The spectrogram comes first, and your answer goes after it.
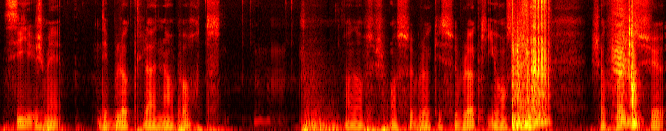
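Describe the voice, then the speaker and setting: A man's voice: on the low side, fairly even intonation, slow, pauses often, very noisy. A man with a French accent giving a casual, rambling game tutorial, correcting himself and chatting in asides. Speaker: Minecraft tutorial youtuber. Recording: audible mouse and keyboard clicks.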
